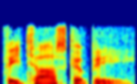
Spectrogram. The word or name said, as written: fetoscopy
